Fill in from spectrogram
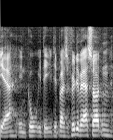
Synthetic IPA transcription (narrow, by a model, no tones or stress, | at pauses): æɐe̝nɡ̥o̝̰ːid̥e̝̰ːd̥e̝b̥ɶɐs̬eføl̰iʋæːɐsɒ̽d̥n̩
